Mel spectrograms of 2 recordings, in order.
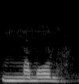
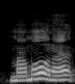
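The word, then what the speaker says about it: mammona: de la palabra o como se pronunciaría correctamente la palabra viene de al inglés o viene al idioma inglés vea el latín posclásico que se dice mamona mamona que significa riqueza usado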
